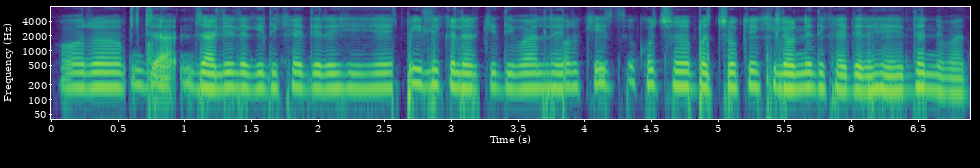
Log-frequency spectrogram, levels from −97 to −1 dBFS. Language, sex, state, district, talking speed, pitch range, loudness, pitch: Hindi, female, Andhra Pradesh, Guntur, 180 wpm, 170-185 Hz, -23 LUFS, 175 Hz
